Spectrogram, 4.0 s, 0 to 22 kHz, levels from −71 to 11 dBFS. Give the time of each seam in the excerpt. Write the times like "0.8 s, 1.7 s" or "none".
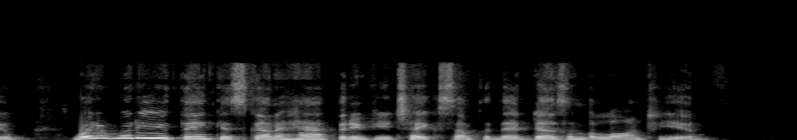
none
